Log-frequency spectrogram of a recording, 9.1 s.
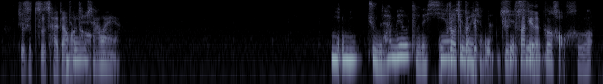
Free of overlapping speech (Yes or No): No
